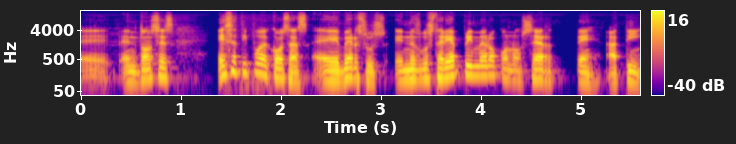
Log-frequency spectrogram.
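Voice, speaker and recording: Pitch swinging very widely, a man speaks at a fairly slow pace. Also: very clean recording, silent background. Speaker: radio host. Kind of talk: casual interview.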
